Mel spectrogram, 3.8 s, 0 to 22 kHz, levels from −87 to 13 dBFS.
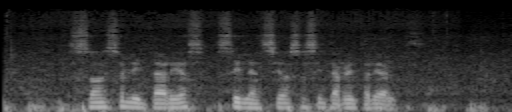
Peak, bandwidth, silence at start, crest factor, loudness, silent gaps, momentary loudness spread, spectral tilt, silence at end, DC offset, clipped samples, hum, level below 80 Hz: -10 dBFS; 15.5 kHz; 0 s; 16 dB; -26 LUFS; none; 18 LU; -7 dB/octave; 0.1 s; under 0.1%; under 0.1%; none; -42 dBFS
